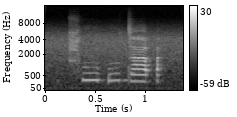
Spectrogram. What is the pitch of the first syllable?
high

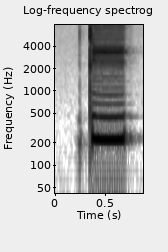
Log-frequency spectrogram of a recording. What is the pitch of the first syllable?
high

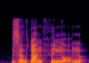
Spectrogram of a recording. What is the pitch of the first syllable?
rising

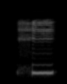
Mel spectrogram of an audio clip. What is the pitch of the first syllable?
high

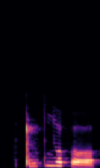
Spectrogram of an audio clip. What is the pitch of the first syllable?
rising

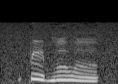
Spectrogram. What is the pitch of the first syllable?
falling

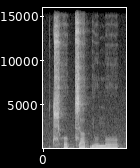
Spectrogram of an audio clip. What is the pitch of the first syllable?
low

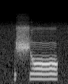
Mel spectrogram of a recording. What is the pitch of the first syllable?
high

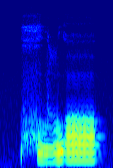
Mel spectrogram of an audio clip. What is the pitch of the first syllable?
rising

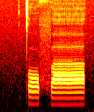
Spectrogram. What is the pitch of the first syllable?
high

